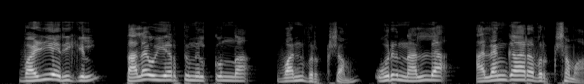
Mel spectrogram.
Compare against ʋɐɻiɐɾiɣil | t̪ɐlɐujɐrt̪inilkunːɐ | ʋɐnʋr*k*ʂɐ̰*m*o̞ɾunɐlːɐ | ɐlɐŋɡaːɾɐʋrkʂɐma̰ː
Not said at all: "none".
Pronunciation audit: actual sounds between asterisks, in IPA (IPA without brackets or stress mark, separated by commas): k, m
